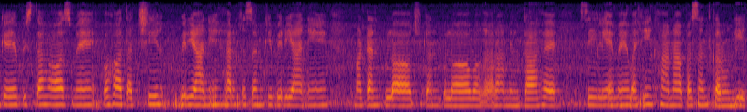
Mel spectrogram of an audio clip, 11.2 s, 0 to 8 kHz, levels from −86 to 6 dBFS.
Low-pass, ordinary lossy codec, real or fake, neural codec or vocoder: 7.2 kHz; none; fake; codec, 16 kHz, 16 kbps, FunCodec, trained on LibriTTS, 50 frames a second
